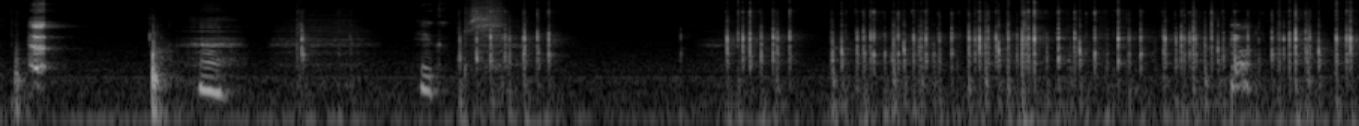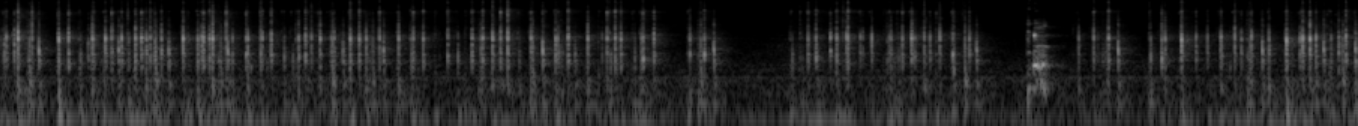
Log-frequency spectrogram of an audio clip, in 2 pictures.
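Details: A few sharp hiccup gulps early on, then long stretches of keyboard typing; hiccups that kept coming despite breath-holding; hiccups.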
